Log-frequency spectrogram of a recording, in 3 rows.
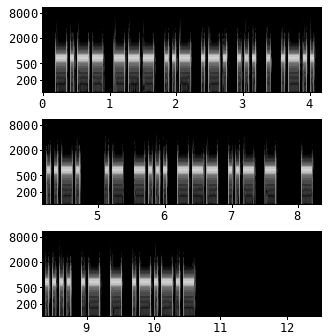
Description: Morse code, heard as a keyed tone, about 22 wpm, 700 Hz. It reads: YOURSELF ABOUT THAT.
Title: Sentences from Top 1000 Words 22wpm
